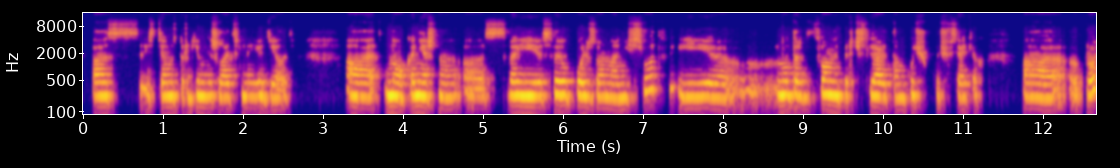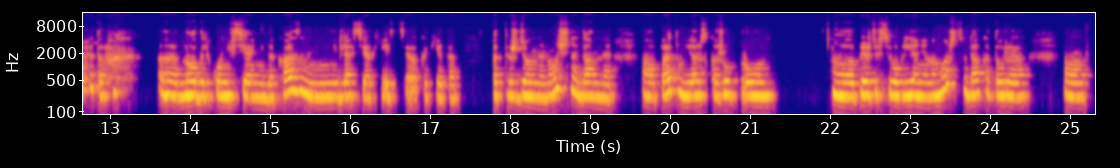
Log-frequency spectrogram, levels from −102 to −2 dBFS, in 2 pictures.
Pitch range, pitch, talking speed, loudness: 220-245 Hz, 230 Hz, 120 wpm, -19 LUFS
